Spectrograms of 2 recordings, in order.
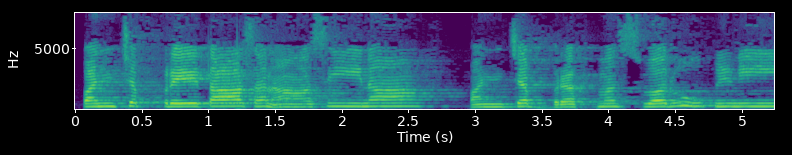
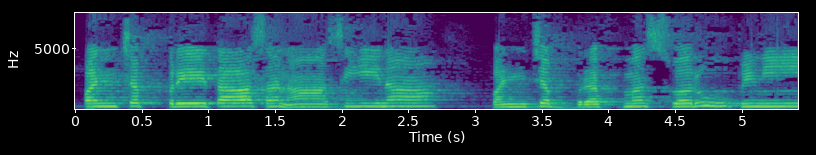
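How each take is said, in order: Both takes have the same delivery.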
